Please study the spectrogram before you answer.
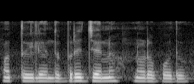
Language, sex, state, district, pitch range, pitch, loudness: Kannada, male, Karnataka, Koppal, 150-160 Hz, 155 Hz, -16 LUFS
